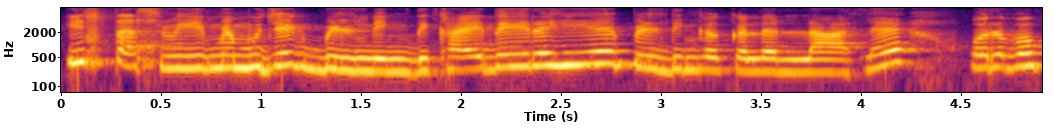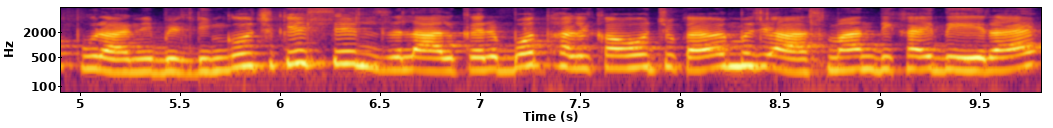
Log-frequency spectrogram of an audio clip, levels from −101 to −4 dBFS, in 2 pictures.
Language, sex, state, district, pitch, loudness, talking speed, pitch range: Hindi, female, Rajasthan, Jaipur, 275 Hz, -13 LUFS, 225 wpm, 250-315 Hz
